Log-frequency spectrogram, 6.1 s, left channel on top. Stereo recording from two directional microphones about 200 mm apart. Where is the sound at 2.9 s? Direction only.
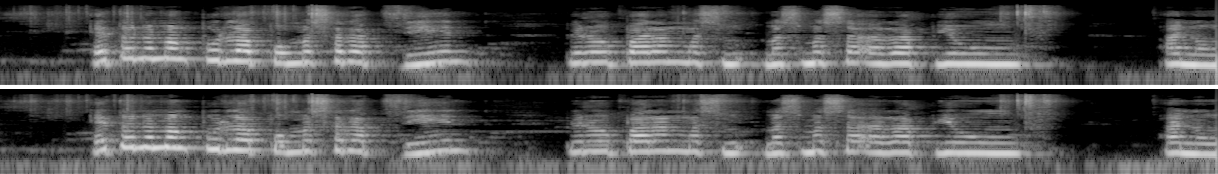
25° left (ahead or behind).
